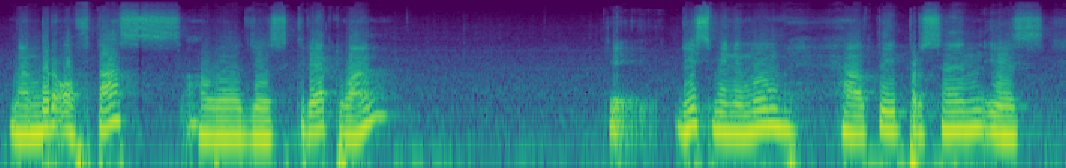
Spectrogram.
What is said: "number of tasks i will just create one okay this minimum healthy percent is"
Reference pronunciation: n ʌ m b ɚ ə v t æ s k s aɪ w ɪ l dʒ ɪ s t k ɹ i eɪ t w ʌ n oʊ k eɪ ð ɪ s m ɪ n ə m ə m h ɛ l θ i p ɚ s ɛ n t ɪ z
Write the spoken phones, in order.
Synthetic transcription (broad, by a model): n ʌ m b ɚ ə f t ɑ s s aɪ w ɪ l dʒ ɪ s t k ɹ i eɪ t w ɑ n oʊ k eɪ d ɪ s m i n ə m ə m h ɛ l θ i p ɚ s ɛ n ɪ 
